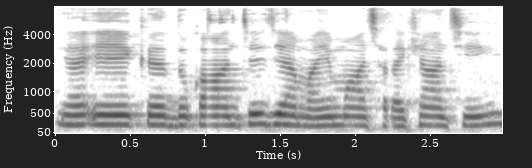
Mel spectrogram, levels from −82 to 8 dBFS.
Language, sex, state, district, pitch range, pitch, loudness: Garhwali, female, Uttarakhand, Tehri Garhwal, 210-225 Hz, 215 Hz, -27 LUFS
